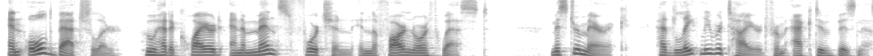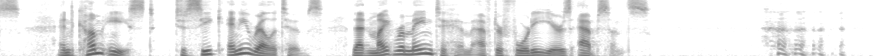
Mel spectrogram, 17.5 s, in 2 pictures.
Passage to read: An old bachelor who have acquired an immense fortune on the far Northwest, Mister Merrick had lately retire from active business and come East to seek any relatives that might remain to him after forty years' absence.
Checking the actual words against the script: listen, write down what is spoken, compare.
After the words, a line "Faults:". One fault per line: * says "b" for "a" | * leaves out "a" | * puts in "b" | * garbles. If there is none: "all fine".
An old bachelor who had acquired an immense fortune in the far Northwest, Mister Merrick had lately retired from active business and come East to seek any relatives that might remain to him after forty years' absence.
Faults:
* says "had" for "have"
* says "in" for "on"
* says "retired" for "retire"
